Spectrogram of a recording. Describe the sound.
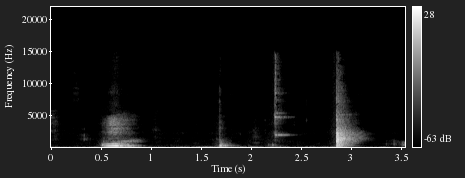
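A short voice is followed by a couple of dull knocks and one light, ringing clink of glasses touching together in a toast, fairly quiet.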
